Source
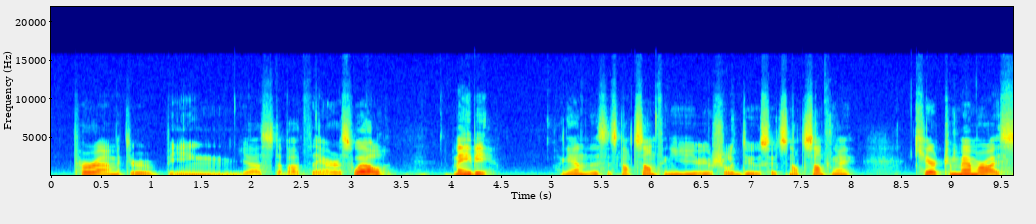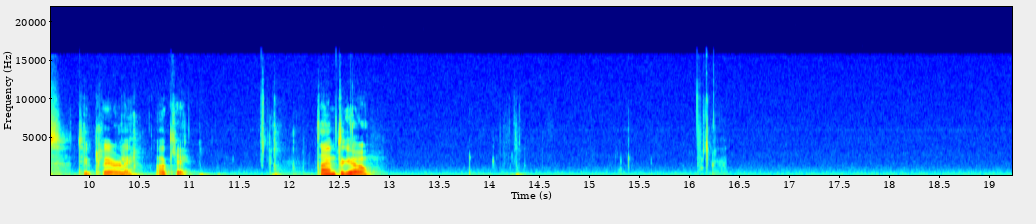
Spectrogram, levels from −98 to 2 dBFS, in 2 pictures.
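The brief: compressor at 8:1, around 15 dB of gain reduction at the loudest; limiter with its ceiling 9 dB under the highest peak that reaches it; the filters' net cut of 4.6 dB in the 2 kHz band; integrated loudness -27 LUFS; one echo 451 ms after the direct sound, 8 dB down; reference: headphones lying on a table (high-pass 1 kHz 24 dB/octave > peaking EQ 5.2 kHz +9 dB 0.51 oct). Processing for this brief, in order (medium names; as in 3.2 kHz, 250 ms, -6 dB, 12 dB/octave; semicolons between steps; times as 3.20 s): peaking EQ 2 kHz -6.5 dB; compression 8:1, threshold -28 dBFS; peak limiter -24 dBFS; high-pass 1 kHz 24 dB/octave; peaking EQ 5.2 kHz +9 dB 0.51 oct; delay 451 ms -8 dB; trim +8.5 dB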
